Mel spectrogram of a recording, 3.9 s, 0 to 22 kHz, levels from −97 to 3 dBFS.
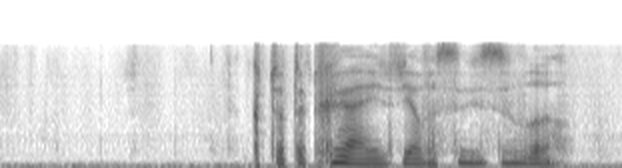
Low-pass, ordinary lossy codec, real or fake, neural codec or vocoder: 7.2 kHz; MP3, 48 kbps; fake; autoencoder, 22.05 kHz, a latent of 192 numbers a frame, VITS, trained on many speakers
